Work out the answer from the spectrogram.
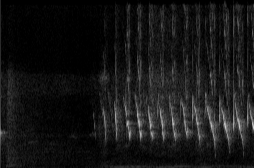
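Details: Canary song for teaching young canaries, starting after a second of quiet: a bright series of sharp, downslurred chirps repeated rapidly, growing louder toward the end. A low hum runs underneath.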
